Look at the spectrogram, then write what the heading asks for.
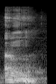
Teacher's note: Jadi bukan an tapi dengung dia jadi ang ya. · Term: ikfa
